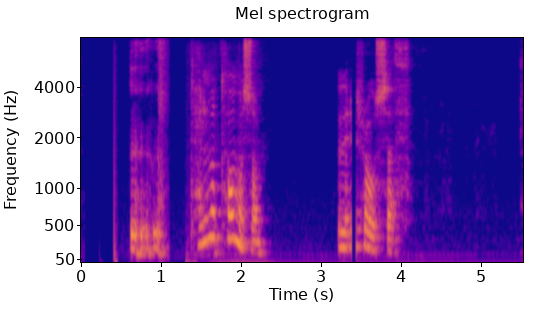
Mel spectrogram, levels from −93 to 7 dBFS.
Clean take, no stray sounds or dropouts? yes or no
no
